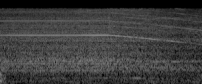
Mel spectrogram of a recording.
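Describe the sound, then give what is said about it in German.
A hand blender purees mussels into a mass for testing at an institute of toxicology and pharmacology. It whirs steadily, a high motor whine with a thin tone that drifts slightly lower as it runs, loud and continuous with no one speaking. “Mit einem Pürierstab werden die Muscheln zerkleinert und anschließend aufwendig gereinigt.”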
